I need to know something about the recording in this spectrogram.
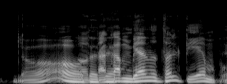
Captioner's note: speaking Spanish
